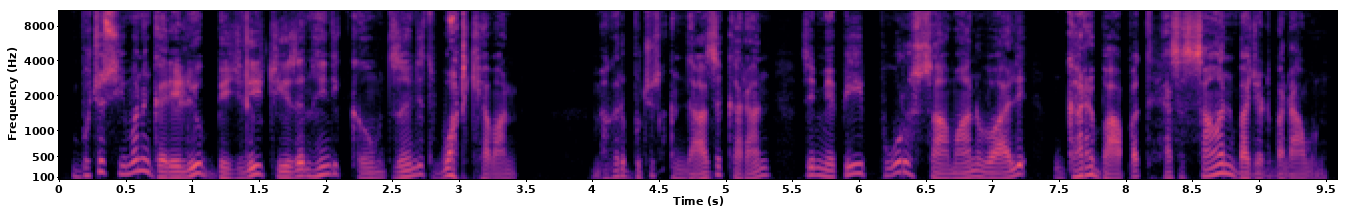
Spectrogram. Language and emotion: Kashmiri, surprised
